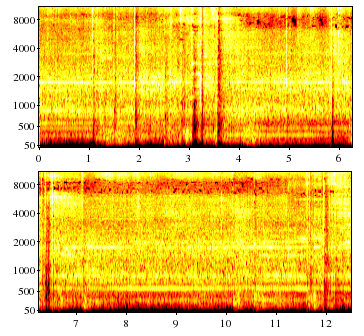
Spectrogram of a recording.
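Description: Hydraulic square-tube bending machine running, with a steady hum from its hydraulic pump. Several sharp knocks land at uneven moments as the clamps and bend die work a square steel tube.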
